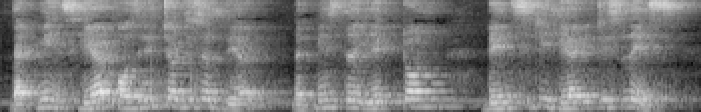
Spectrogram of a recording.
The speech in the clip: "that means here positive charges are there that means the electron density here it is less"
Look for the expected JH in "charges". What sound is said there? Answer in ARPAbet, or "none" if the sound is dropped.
CH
